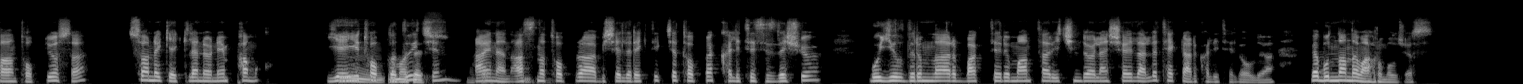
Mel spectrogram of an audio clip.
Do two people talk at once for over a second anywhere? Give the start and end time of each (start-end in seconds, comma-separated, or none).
3.4-5.5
